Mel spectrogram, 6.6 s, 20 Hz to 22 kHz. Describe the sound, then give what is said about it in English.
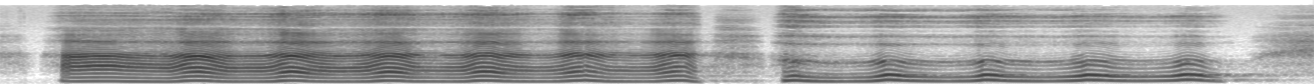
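An adult voice imitates a baby's rhythmic, pulsing, syllable-like sounds: a sustained mid-pitched voiced tone wavering in regular pulses, in two phrases with a brief break between them. “the child's ability to take the sound that he's making and to pulse on it. And I'm calling this action skill 2D pulsing. This is the act of creating the first syllable-like markings. And it might sound like this.”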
